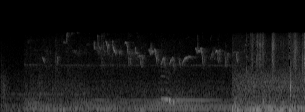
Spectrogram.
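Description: Small birds chirping, a string of quick rising and falling chirps, over a low steady hum. A little past four seconds in, the background grows louder and soft taps begin: slippers stepping on a wooden floor.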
